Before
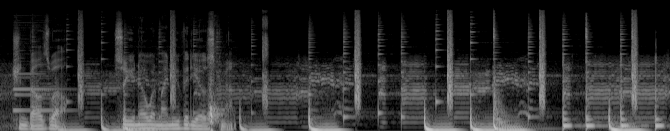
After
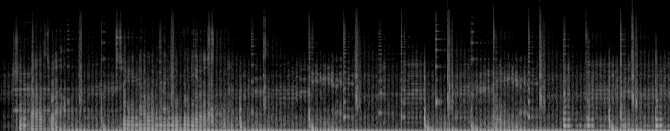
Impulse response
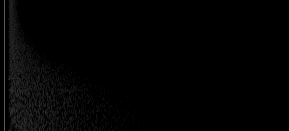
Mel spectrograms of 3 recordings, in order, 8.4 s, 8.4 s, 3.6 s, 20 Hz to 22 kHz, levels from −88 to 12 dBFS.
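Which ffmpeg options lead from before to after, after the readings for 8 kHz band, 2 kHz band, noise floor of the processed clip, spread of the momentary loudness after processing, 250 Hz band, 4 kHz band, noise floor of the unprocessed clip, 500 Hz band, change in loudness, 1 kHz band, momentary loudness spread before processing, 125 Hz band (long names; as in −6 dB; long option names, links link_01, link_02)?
−11.0 dB, −12.5 dB, −40 dBFS, 8 LU, −8.5 dB, −11.5 dB, −54 dBFS, −7.0 dB, −11.0 dB, −9.5 dB, 12 LU, −11.5 dB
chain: -filter_complex "[0:a]agate=range=-33dB:threshold=-51dB:ratio=3:detection=peak,acrossover=split=220|790|2500|5100[link_01][link_02][link_03][link_04][link_05];[link_01]acompressor=threshold=-32dB:ratio=4[link_06];[link_02]acompressor=threshold=-32dB:ratio=4[link_07];[link_03]acompressor=threshold=-48dB:ratio=4[link_08];[link_04]acompressor=threshold=-49dB:ratio=4[link_09];[link_05]acompressor=threshold=-51dB:ratio=4[link_10];[link_06][link_07][link_08][link_09][link_10]amix=inputs=5:normalize=0,aeval=exprs='0.178*(cos(1*acos(clip(val(0)/0.178,-1,1)))-cos(1*PI/2))+0.00794*(cos(7*acos(clip(val(0)/0.178,-1,1)))-cos(7*PI/2))+0.0224*(cos(8*acos(clip(val(0)/0.178,-1,1)))-cos(8*PI/2))':channel_layout=same,asplit=2[link_11][link_12];[1:a]atrim=start_sample=2205,asetrate=37485,aresample=44100[link_13];[link_12][link_13]afir=irnorm=-1:irlink=0,volume=3dB[link_14];[link_11][link_14]amix=inputs=2:normalize=0,tremolo=f=20:d=0.919,volume=-4dB"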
